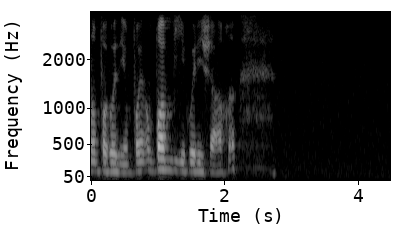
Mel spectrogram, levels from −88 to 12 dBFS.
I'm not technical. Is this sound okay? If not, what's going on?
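Yes, nothing technically wrong can be heard anywhere in this speech recording.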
